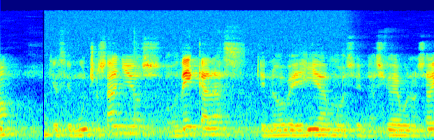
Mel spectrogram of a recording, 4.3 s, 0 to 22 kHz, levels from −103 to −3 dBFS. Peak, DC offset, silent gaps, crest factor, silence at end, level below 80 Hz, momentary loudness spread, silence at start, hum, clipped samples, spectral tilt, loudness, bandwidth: -4 dBFS; under 0.1%; none; 26 dB; 0 s; -66 dBFS; 18 LU; 0 s; none; under 0.1%; -3.5 dB/octave; -26 LUFS; 16 kHz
